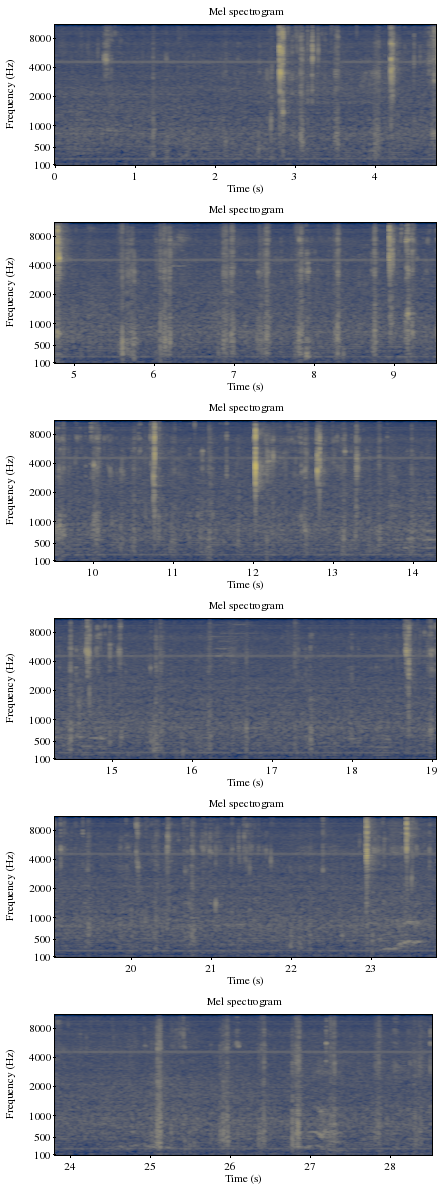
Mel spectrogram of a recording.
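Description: Close-up eating sounds: a person biting and chewing crisp food, including slices of raw cucumber, with irregular sharp crunches and wet mouth sounds.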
